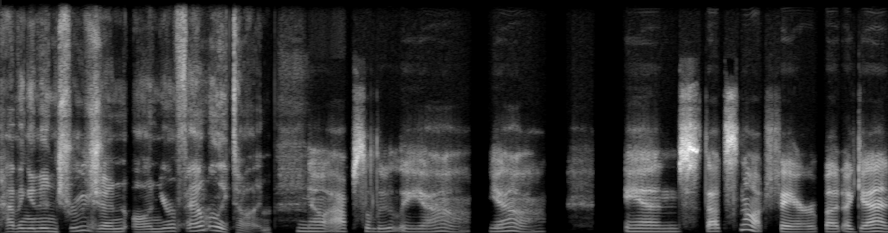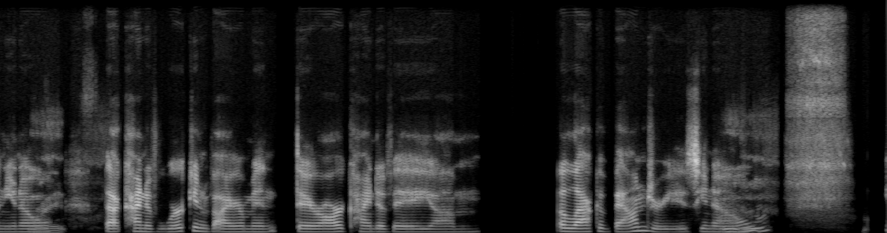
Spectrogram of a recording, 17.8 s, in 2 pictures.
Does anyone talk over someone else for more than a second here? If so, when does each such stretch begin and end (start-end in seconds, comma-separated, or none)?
none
